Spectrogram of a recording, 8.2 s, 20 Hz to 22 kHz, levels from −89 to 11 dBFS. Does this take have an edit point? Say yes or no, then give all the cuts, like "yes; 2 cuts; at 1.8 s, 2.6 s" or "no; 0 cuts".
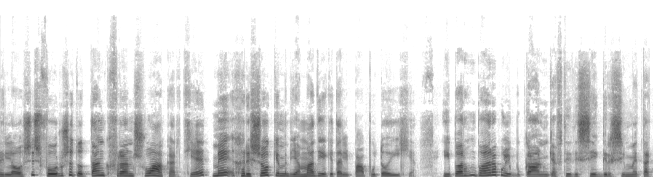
yes; 1 cut; at 2.6 s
